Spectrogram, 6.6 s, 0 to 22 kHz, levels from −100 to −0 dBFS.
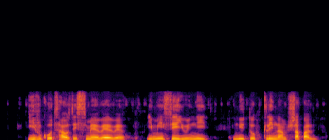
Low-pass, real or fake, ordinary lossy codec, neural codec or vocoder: none; fake; none; codec, 16 kHz, 4.8 kbps, FACodec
